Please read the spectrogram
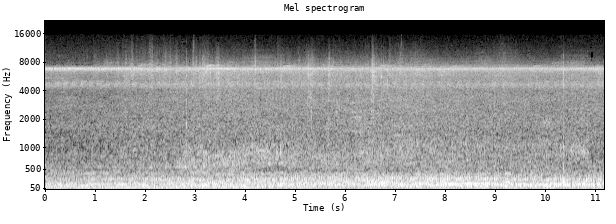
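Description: Steady low rumble of distant engine noise, growing slightly louder, under a steady high-pitched insect drone.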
